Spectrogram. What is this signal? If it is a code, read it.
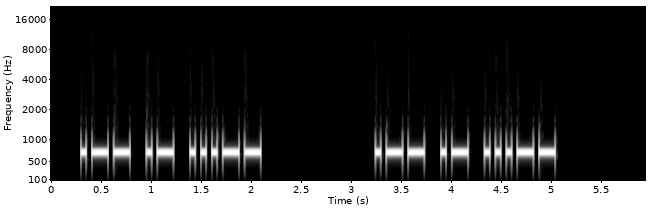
Morse code, heard as a keyed tone, about 21 wpm, 700 Hz. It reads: WA3 WA3
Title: USA Call Sign Prefixes - Repeated 2x - 22wpm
